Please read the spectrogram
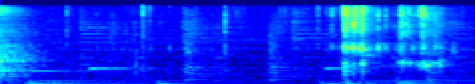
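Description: A hen's egg knocked and broken open one-handed over a bowl: a sharp knock at the start and a crunch of shell about a second and a half later. Quiet background music underneath.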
